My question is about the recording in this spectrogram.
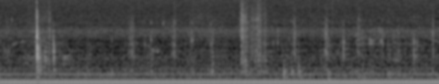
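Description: A bite into a hot dog in a bun with a sharp click about half a second in, followed by faint chewing clicks. A steady low hum runs underneath.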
